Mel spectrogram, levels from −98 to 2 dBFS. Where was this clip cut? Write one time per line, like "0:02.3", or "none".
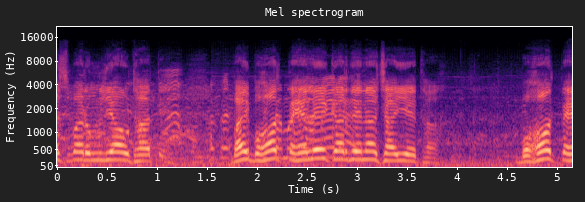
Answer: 0:01.5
